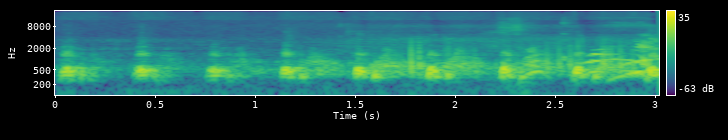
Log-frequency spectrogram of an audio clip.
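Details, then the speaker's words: Fetal heartbeat on Doppler at a midwife check, baby girl awake; rapid regular whooshing beats in the 150s to about 163 a minute, high end of normal: normal fetal heartbeat. "she's perfect she's got a great heartbeat she's awake it sounds like she's in the 150s that's on the high end of normal"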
